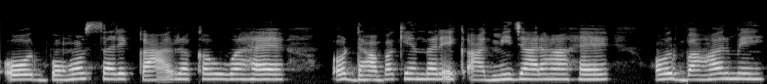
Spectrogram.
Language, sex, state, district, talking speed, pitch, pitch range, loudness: Hindi, female, Chhattisgarh, Raipur, 150 wpm, 240 Hz, 230-250 Hz, -14 LUFS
